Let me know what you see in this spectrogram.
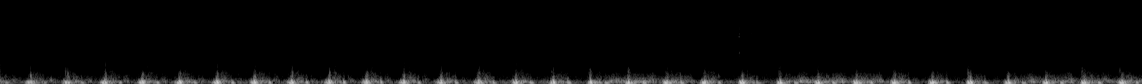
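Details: Deep, compressed heart sounds recorded with pressure applied, about 80 beats a minute, with occasional uneven beats from frequent arrhythmia.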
